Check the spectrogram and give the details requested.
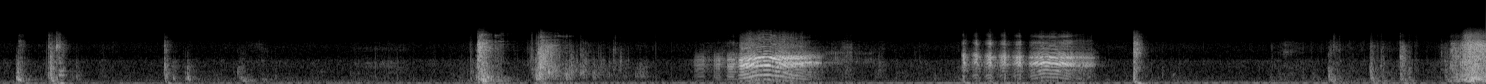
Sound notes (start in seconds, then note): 9.6 laughing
